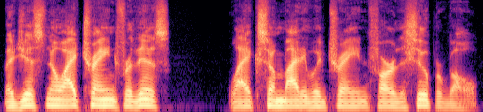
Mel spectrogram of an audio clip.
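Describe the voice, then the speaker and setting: A man's voice: mid-range voice, fairly even intonation, moderate pace, no echo, clean studio sound. A man in his seventies giving a plain-spoken, explanatory vlog talk at home, in an informal instructional style. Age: 70s. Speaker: fitness trainer and rehab vlogger.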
